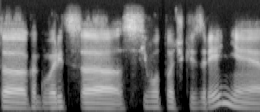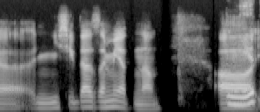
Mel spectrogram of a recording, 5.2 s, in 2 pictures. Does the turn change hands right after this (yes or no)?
yes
